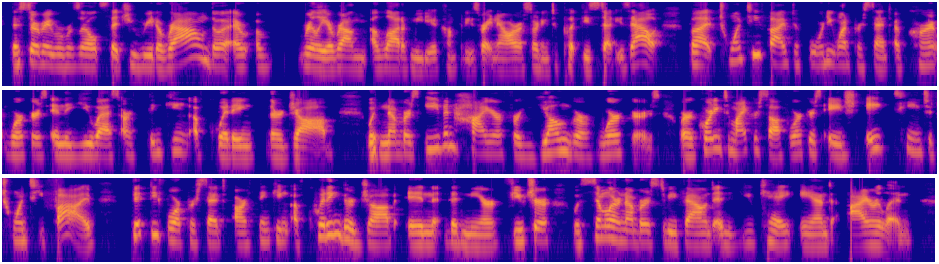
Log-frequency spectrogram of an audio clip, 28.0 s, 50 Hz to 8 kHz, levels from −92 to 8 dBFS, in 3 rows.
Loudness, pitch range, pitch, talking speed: -19 LUFS, 150-215 Hz, 170 Hz, 175 wpm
